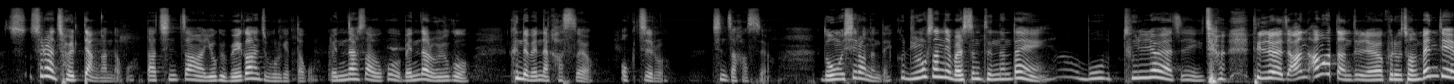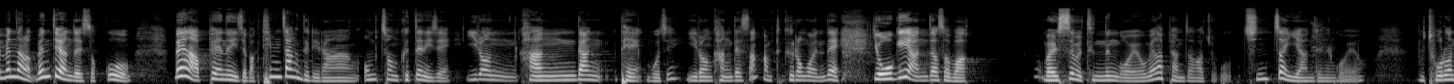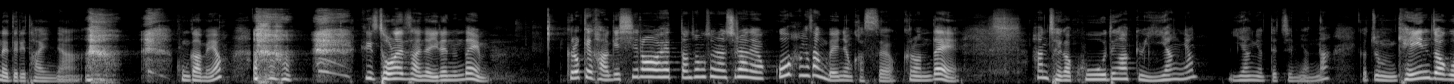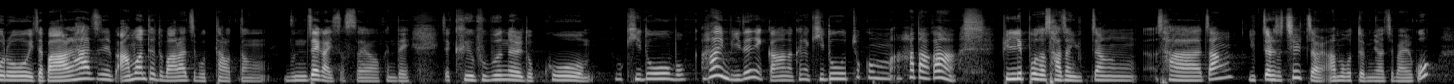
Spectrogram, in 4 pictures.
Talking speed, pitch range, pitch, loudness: 335 characters per minute, 180-260 Hz, 210 Hz, -20 LUFS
